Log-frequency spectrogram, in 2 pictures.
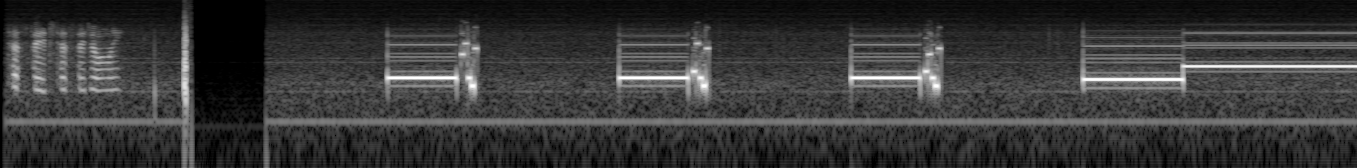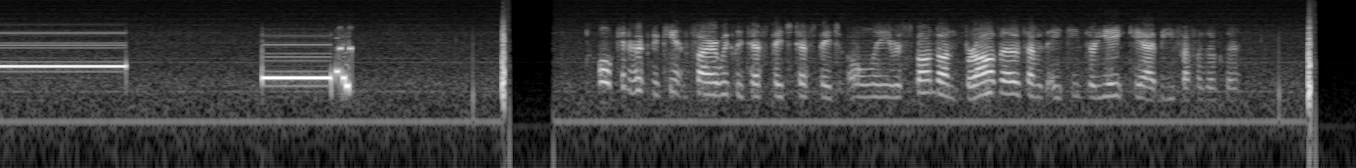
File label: PAGING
